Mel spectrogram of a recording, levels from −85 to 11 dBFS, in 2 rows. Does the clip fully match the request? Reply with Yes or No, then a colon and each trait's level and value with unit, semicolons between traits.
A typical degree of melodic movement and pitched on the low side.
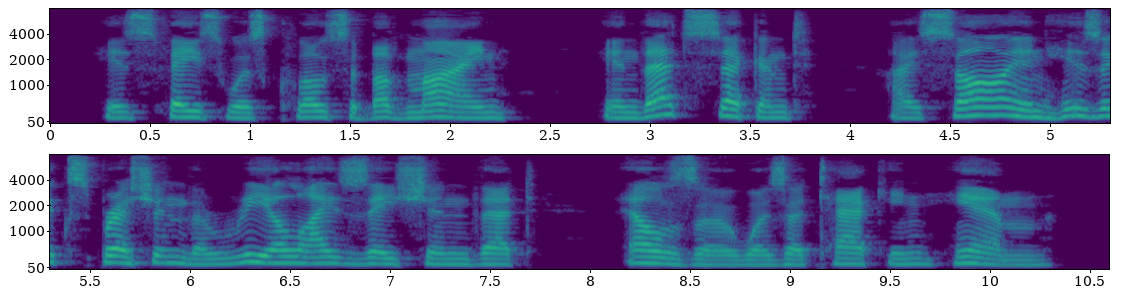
No: average, 3.2 semitones; medium, 150 Hz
